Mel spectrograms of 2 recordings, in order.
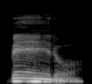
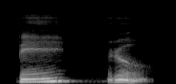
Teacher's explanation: when the R is between two vowels, it makes a short tap R sound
